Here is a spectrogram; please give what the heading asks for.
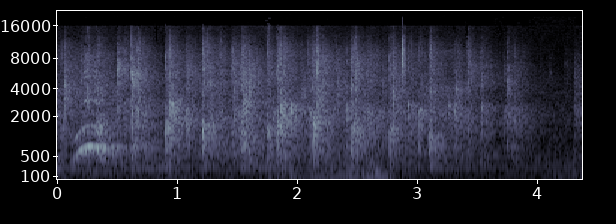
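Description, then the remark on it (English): An audience claps in a steady, dense patter of many hands for about four seconds, moderately loud and fairly even throughout, over a faint low hum. “Yeah, you can clap.”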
